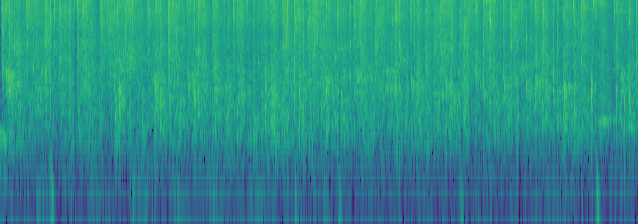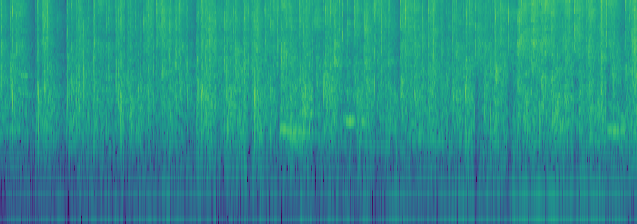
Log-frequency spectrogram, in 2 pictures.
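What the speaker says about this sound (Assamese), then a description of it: "তালি মাৰা তালি" A group of school students clap their hands in sustained, dense applause throughout, fairly close and steady, with faint voices mixed in.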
